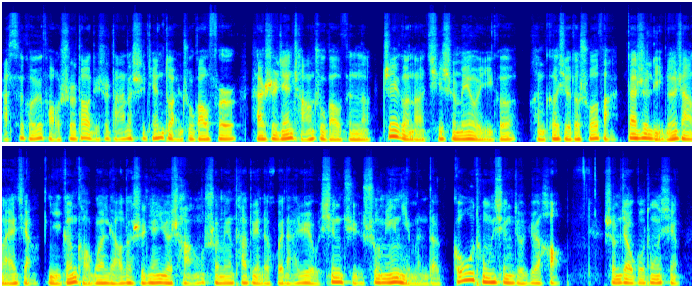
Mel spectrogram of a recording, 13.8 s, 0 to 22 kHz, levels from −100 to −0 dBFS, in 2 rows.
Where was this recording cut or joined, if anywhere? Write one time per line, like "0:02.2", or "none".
0:02.4
0:03.7
0:06.2
0:07.3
